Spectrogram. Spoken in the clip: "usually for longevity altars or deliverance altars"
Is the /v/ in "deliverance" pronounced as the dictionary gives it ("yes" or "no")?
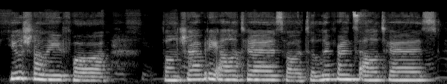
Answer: yes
